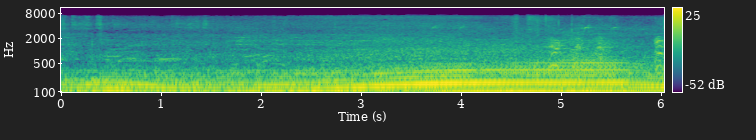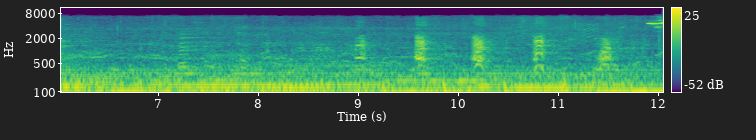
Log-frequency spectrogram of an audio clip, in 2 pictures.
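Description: A car passes with its engine rising and then falling away in the middle; in the last few seconds a police dog barks repeatedly in short, sharp barks.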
